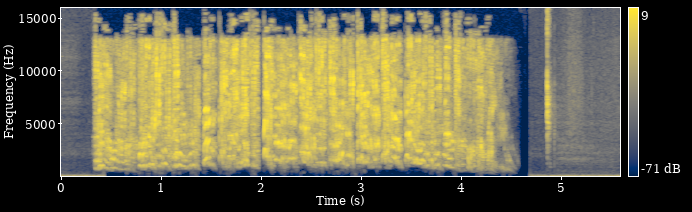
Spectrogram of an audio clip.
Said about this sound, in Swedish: Då sätter vi igång äggklockan och nu kör vi!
